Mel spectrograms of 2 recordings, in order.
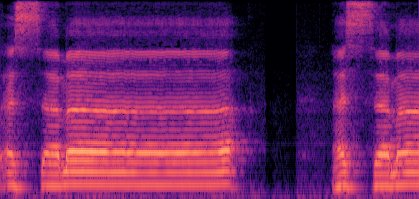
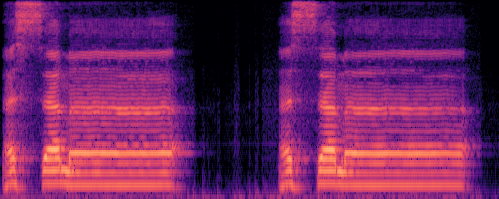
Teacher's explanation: And number 3 is weakening its sound when stopping. When stopping at it, if you don't make the hamza clear, it disappears.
